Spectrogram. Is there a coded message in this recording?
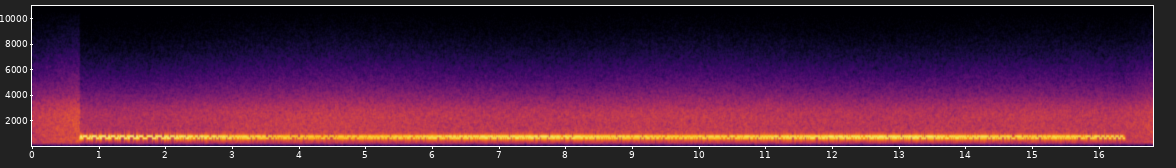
Yes: NAVTEX (SITOR-B), 100 baud, 170 Hz shift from 0.7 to 16.4 s, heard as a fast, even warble, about 710 Hz centre, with radio static. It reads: ZCZC PB90 CONTAINER ADRIFT IN PSN 49-44S 067-17W. CANCEL THIS MSG 04 2200 UTC. NNNN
